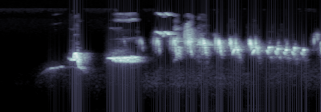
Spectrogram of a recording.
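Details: Common blackbird gives a few warbled whistles, then a long, quick, shrill twittering trill of repeated high notes that goes on to the end.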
